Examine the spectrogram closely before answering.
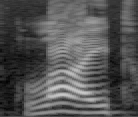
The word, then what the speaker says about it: light: silent and we have number seven light where G and H are silent and number eight technician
